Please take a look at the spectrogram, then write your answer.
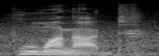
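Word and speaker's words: promenade: ই এন এ D America রা বলে হোমেনাড পিয়ারও আচ্ছা আর ফরাসিরা বলে পোমানার্ড ফরাসি উপনিবেশ ছিল সুতরাং উচ্চারণ ফরাসিদের মত হওয়া উচিত হ্যাঁ যদিও আমরা উচ্চারণের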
